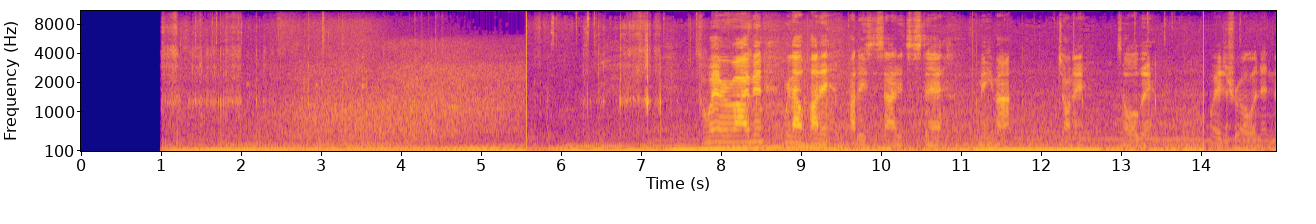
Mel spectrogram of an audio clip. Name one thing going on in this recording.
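A car engine drones loudly and revs up and down.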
